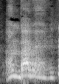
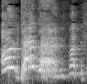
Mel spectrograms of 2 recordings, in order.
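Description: First: Slow, sighing husky Batman line; sigh, then land the line slowly; low Batman voice. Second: Batman line, much higher and louder, dragged out slowly; gravelly Batman try. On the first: Friend retelling the parody, the final Batman take. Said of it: "he's lost his voice". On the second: Friend retelling the parody, wildly overdone Batman voice. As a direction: stretch out a ridiculous strained Batman voice. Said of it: "trying to find his voice". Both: Retold or imitated.

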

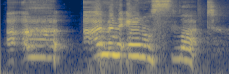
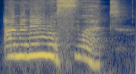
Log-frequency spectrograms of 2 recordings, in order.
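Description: First: High, loud, hesitant start; high-pitched stammering yelp; stammered outburst. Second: High, loud, unhesitating shout; emphatic cry, pitched way up; affirmative cry. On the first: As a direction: stumble in, then blurt it loudly. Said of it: "I stammered". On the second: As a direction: cry it out with conviction. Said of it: "I cried affirmatively". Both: A narrator's reading.

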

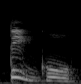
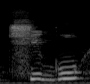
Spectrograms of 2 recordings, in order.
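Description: First: "tigo" with a hard T; low "tigo", crisp T without CH; correct tigo. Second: "tigo" softened to "tchigo"; wrong tigo. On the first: Teacher correcting the mistake, hard-T "tigo". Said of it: "Não é tigo". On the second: Teacher showing the mistake, "tchigo". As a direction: say "tigo" with a CH at the start. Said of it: "é tigo". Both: Shown as a demonstration.

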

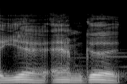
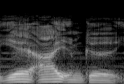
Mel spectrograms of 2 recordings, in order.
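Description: First: "I'm" said as bare "am", drawn out slowly; mock the missing pronoun in "I'm good"; slow quote with "I'm" cut to "am"; dropped "I". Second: "I am" as two separate, slow words; slow, deliberate "I am good"; full "I am". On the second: Shown as a demonstration. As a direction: correct it by spelling out "I am". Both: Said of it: "no American's gonna say".

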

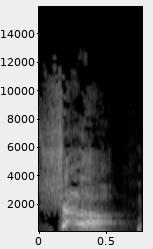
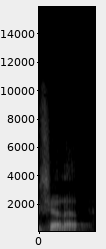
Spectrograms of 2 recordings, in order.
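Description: First: Loud, high comic outburst; shouted retort. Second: Very low, hushed throwaway; quiet joking aside. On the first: Acted. Preacher replays David silencing Goliath, shouting. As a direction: yell it to cut off all argument. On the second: Pretend. Preacher admits he likes telling people this, hushed. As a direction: slip it in under the breath, joking.

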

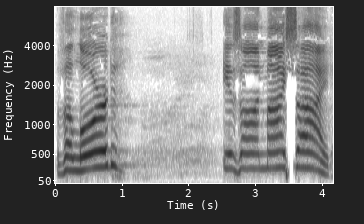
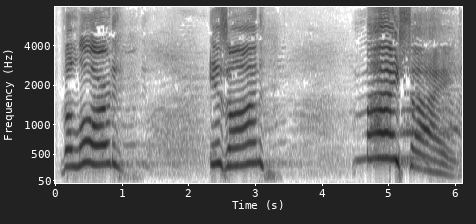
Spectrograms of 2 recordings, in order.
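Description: First: Loud, slow declaration; call to declare. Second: Full-force shouted proclamation, high and broken up by pauses; fervent declaration. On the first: Preacher leading congregation in repeating scripture, loud declaration. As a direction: lead the congregation with a raised voice. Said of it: "say this with me". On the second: Preacher urging congregation to mean it, fervent shout. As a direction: shout it out like you mean every word. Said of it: "like it actually means something to you". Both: Shown as a demonstration.

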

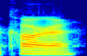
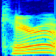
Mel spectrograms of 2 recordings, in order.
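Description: First: "Kara" said KAR-uh; "Kara" with an open ah, KAR-uh; alternative pronunciation option. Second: "Kara" said KAIR-uh; "Kara" rhyming with Sarah, KAIR-uh; first pronunciation option. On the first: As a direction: say "Kara" with first vowel as in "car". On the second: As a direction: say "Kara" with first vowel as in "care". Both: Shown as a demonstration. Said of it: "is it Kara or Kara?".

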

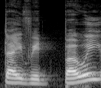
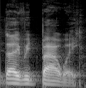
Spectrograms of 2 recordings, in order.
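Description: First: Bowie as BOH-ee, first syllable like "bow and arrow"; first pronunciation option. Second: Bowie as BOW-ee, first syllable rhyming with "cow"; alternative pronunciation. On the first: Host offering guest the first option, [name] said BOH-ee. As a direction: say Bowie with a long O. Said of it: "is it [name] or is it". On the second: Host offering guest the other option, [name] said BOW-ee. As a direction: say Bowie with an OW sound. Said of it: "or is it [name]". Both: Shown as a demonstration.

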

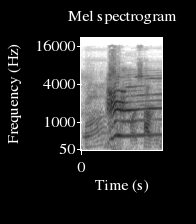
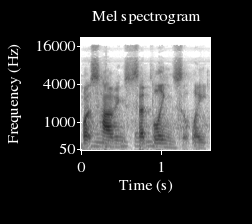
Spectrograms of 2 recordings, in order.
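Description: First: Loud shout over noise; shouting to be heard. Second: Slow, deliberate repeat; slow and clear. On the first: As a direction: yell so they can hear you. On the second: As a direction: spell it out slowly for them. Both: Real, not acted. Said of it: "I can't hear you".

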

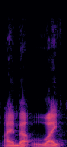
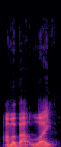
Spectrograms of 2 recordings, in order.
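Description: First: Am spelled out and life given the weight; sincere, life stressed. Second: About pushed up and falling; earnest, about stressed over life. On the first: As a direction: land firmly on the word life. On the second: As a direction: lean on the word about. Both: Real, not acted.

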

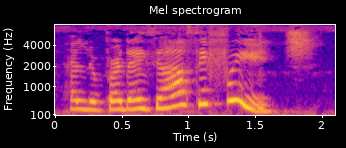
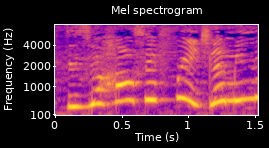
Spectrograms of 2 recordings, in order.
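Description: First: Mock incredulous question. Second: Very high, loud squealed question; mock outraged squeal. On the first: Girl teasing a boy who suggests his house, mock incredulous. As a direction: challenge him, raised and stretched out. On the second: Girl taunting a boy about his house, mock outraged squeal. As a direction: squeal it at the top of your range. Repeats the jibe, far higher, louder.

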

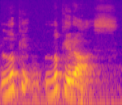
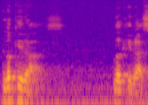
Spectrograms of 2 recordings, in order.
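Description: First: Said in the usual way. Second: Lower, much softer look at us; a soft, heavy echo to the crowd; hushed repeat. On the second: Real, not acted. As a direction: let it sink in quietly. Repeated plea, dropped low.

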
